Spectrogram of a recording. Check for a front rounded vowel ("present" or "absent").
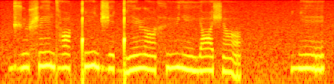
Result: present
